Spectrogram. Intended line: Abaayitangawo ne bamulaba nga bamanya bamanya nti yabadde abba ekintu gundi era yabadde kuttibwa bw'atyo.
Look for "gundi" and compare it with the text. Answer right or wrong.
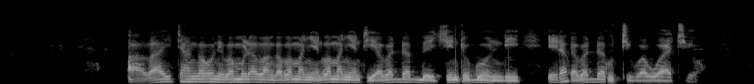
right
